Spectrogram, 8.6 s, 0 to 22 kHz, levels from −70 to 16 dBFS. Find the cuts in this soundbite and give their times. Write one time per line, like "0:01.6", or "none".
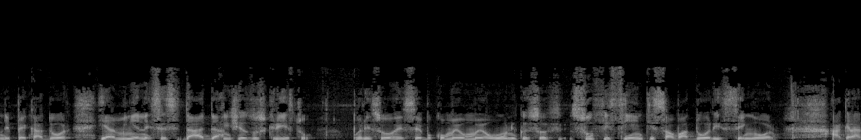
0:02.2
